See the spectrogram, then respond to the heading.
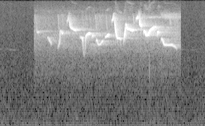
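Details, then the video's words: Leaf warbler (cikrak daun) lure recording for bird trapping: a soft start building into a two-second stream of high, rapid, twisting whistled notes, growing louder toward the end, with a clean, quiet background. "CIKRAK DAUN GACOR | CIKRAK DAUN PIKAT | SUARA PARE PARE GACOR"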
